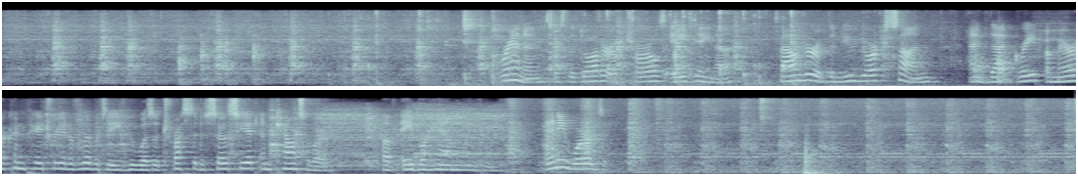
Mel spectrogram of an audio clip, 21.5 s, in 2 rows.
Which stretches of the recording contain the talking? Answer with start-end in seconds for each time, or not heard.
5.0-16.8.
